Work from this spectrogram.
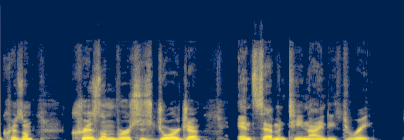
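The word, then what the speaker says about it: Chisholm: i h LM Krum John krism I think is how you say the last name krism krism versus Georgia in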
